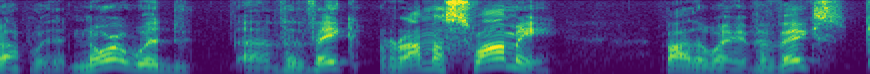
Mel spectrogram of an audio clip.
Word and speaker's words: Vivek: Rhymes with cake. That's what his press spokesperson told me during an interview. Vivek rhymes with cake.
